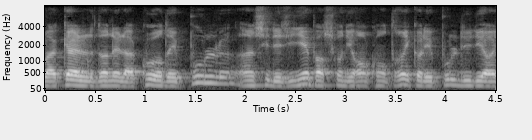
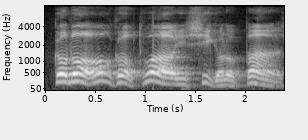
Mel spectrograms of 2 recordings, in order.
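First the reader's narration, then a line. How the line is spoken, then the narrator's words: Guard exclaiming. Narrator (French): s'écria le gardien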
